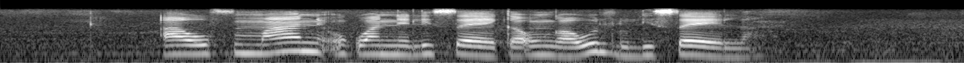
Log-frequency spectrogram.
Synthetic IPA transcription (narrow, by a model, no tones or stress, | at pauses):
awufumanḭʔuk̬ʼwanelisɛk̬ʼauŋɡʱawuɮulisɛːla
